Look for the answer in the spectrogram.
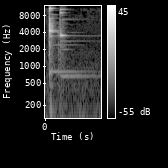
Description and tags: door chime1
chiming, bell, chime, open, ringing, door, house, ring, doorbell, apartment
